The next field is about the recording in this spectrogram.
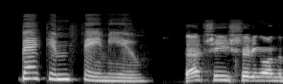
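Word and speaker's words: Bekim Fehmiu: So let's go right to the Albanian translator to pronounce it. Beckham Famiu.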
